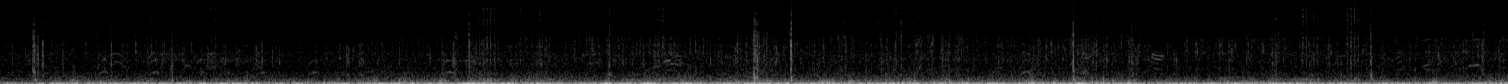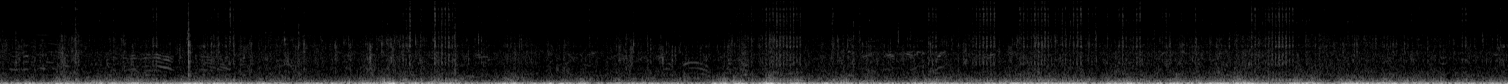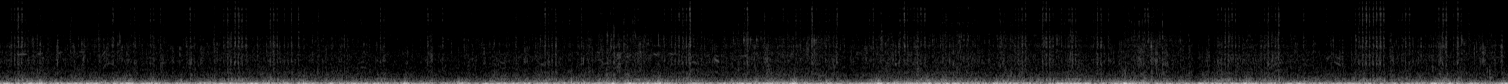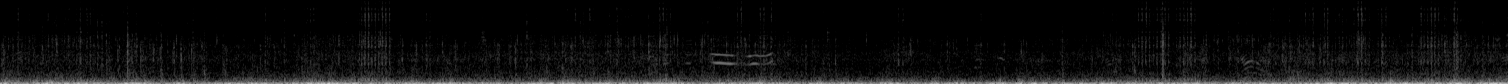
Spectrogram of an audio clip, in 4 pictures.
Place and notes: Sasino, beach entrance - wilted leaf
sitting on a beach with my ear very close to a small, wilted leaf jiggling in the wind. (sony d50 + luhd pm-01bins)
